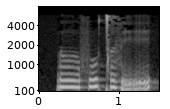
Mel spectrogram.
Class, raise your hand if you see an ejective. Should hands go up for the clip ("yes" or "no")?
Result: no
